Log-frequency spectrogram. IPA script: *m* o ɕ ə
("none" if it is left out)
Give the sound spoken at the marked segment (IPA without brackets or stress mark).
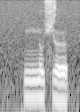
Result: nː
